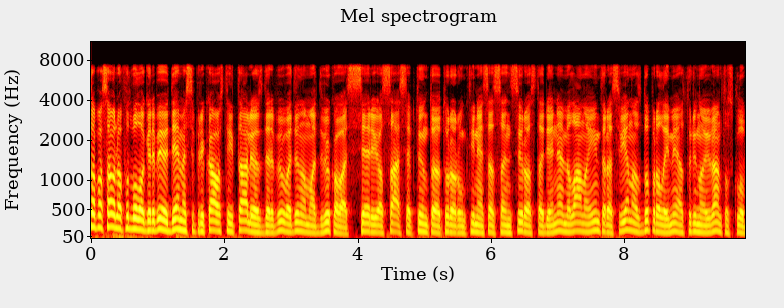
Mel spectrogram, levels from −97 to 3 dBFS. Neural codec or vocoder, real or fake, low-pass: none; real; 7.2 kHz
